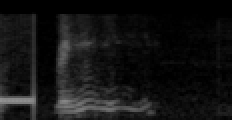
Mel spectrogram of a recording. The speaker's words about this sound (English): I hate dead air, but I got to dial some digits. Here we go.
